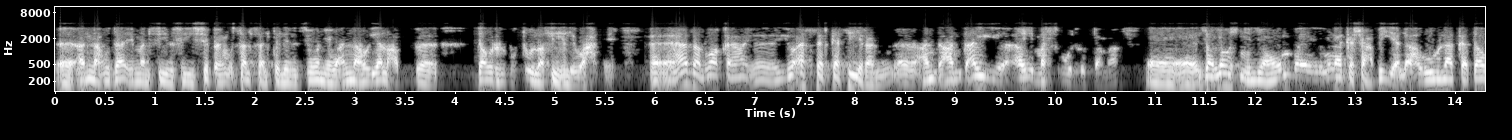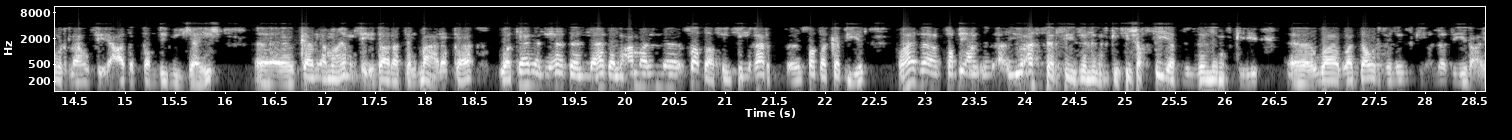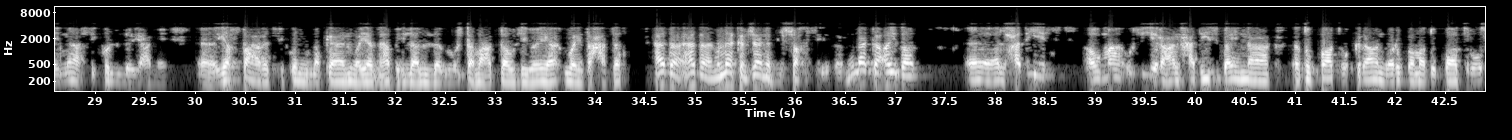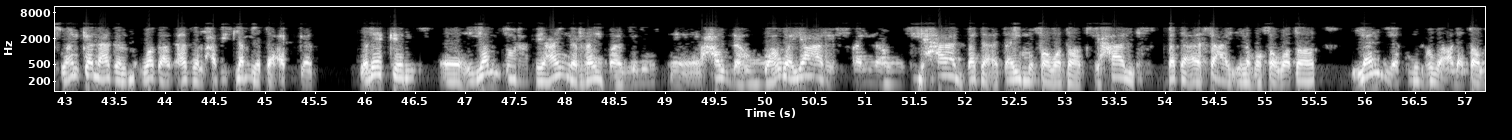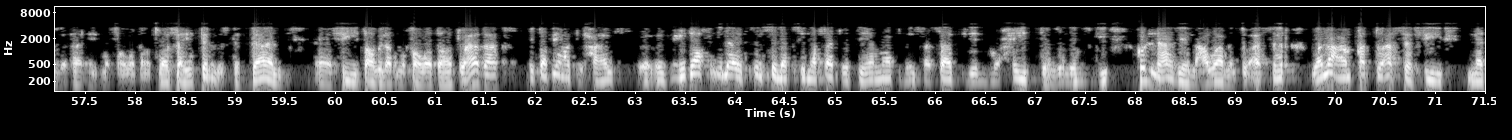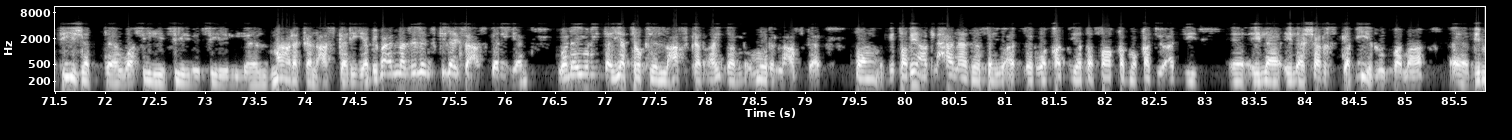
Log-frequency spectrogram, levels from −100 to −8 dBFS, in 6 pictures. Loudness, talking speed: -15 LUFS, 130 wpm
